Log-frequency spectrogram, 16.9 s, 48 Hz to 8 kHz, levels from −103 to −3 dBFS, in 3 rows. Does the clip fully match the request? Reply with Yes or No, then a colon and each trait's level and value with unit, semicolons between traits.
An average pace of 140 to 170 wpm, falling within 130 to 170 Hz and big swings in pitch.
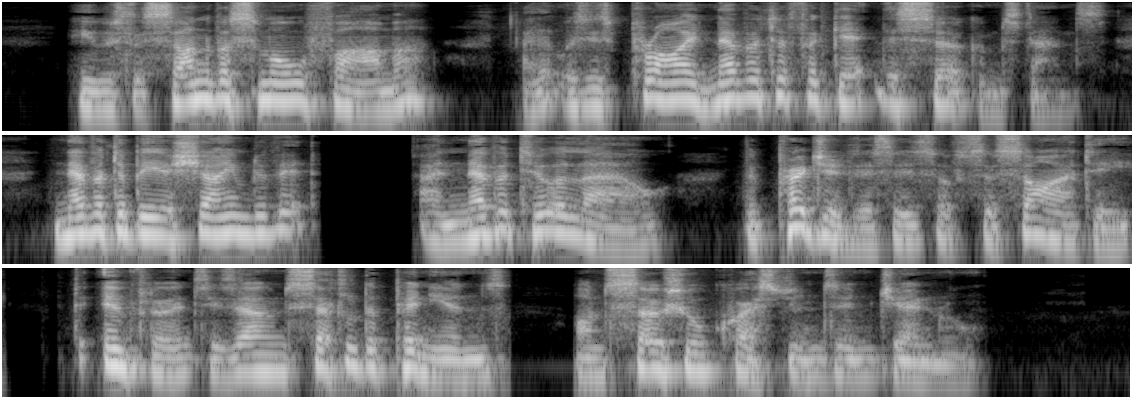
Yes: average, 150 wpm; medium, 140 Hz; wide, 5.9 semitones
